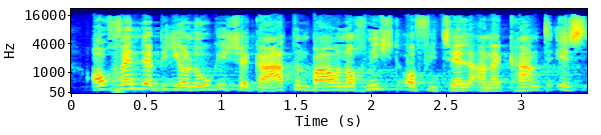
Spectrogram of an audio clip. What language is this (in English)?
Swiss German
